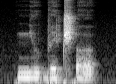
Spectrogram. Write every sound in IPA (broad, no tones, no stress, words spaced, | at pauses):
mʲubet͡ʃʼʌ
